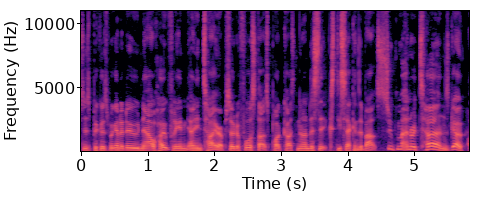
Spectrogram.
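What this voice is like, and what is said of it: Talking very fast. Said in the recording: “The reason I'm talking so fast”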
